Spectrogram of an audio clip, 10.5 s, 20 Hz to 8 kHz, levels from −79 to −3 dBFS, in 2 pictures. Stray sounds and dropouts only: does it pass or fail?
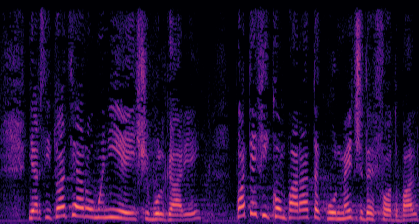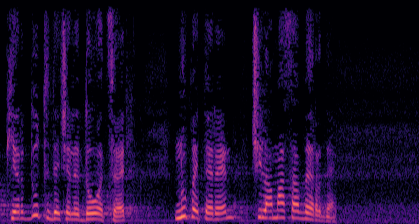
pass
